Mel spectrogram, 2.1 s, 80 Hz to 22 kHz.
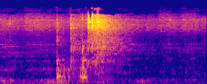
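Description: Lid of a Samsung Galaxy S21 Ultra cardboard box being lifted off its base: a couple of light knocks about half a second in, then a short sliding scrape as the lid comes free.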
